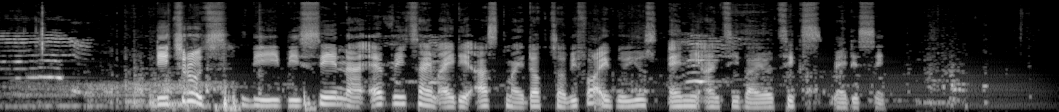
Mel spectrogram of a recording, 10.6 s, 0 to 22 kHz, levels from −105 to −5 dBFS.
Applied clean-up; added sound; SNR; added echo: classical method spectral subtraction.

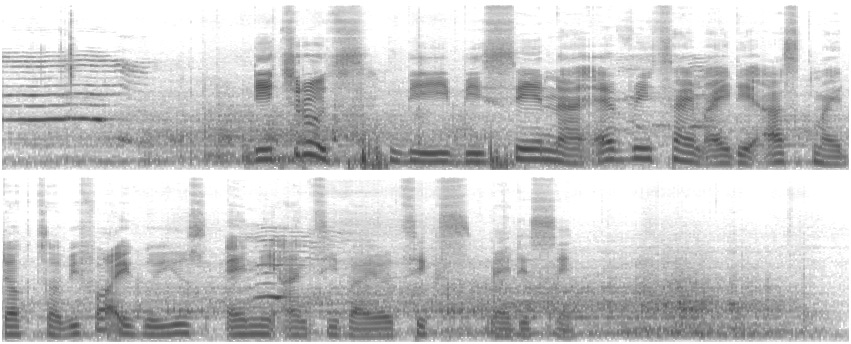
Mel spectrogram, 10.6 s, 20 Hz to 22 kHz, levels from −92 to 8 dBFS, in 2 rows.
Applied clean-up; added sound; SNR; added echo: none; Wood; 10 dB; none.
